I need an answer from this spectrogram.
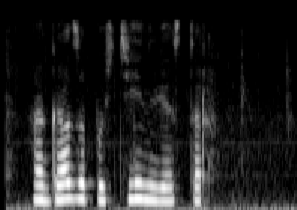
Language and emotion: Russian, neutral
